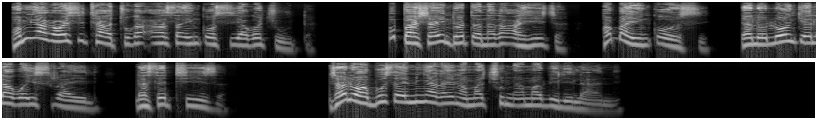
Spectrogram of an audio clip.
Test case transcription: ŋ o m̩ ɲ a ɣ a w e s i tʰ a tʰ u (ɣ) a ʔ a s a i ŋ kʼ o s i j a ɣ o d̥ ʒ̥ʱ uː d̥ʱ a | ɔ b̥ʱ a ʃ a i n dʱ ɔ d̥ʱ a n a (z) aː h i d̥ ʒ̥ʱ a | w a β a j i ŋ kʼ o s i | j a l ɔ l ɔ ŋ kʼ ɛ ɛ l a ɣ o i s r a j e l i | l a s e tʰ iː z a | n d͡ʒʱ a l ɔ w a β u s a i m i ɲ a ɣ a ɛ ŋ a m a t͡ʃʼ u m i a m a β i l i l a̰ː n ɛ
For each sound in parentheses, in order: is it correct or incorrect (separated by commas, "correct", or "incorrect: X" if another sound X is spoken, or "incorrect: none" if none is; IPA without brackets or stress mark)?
correct, incorrect: ɣ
